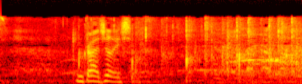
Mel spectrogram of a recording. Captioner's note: cheers, applause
